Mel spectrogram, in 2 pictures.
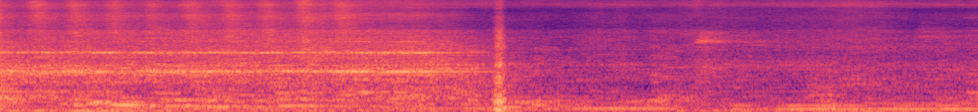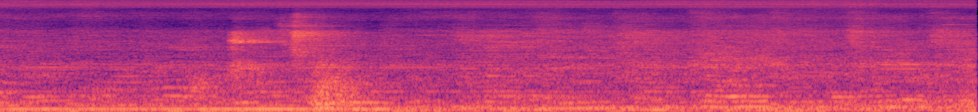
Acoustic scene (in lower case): cafe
